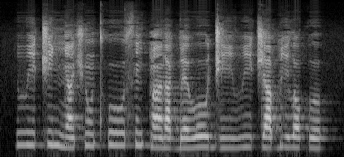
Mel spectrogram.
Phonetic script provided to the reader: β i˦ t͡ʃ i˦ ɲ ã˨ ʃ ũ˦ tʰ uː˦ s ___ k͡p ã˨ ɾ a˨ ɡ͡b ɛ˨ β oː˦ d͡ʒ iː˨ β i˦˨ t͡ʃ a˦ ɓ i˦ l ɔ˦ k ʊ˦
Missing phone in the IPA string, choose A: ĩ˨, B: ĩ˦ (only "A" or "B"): B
